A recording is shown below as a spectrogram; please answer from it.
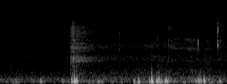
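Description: Handling noise from a handheld microphone as it is passed from one person's hand to another's: a dull thump a little before a second in, then a few softer knocks.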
